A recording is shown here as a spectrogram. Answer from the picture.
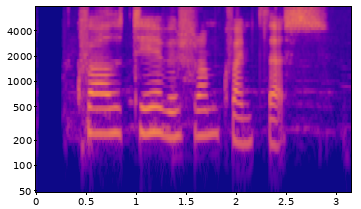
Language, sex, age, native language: Icelandic, female, 13, Icelandic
